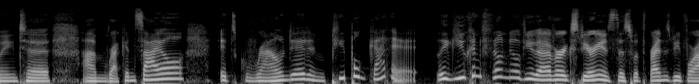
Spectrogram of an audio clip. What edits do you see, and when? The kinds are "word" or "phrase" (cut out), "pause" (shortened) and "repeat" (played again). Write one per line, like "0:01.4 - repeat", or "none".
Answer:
0:02.2 - word
0:03.3 - word
0:04.9 - word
